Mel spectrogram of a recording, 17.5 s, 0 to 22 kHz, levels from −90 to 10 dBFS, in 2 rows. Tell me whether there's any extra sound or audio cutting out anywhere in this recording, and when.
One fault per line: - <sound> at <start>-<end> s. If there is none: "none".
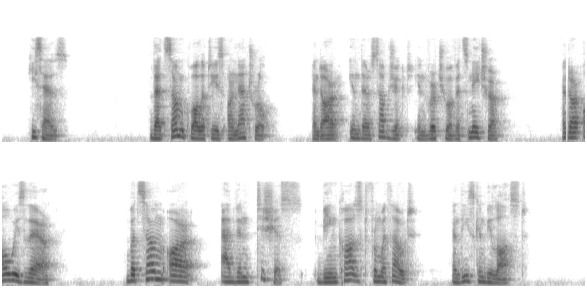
- dropout at 8.5-8.5 s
